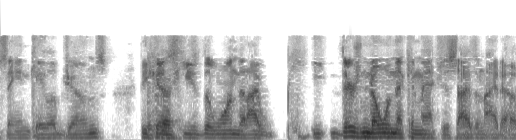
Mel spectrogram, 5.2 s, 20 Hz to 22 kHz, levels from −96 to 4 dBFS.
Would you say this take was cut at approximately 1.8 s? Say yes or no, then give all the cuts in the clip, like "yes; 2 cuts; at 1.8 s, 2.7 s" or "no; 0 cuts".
no; 0 cuts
